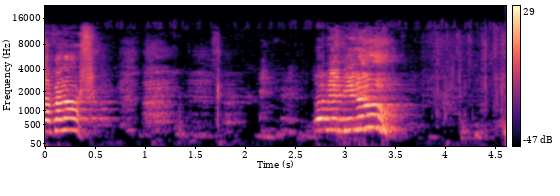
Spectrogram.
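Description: A man speaks in a loud, exaggerated, sing-song voice in an echoing room.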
